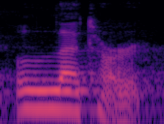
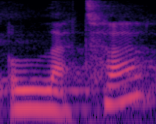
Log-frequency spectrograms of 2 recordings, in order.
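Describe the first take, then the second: First: "letter" ending on a clear R; "letter" as "letterr"; American R. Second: "letter" ending in "uh", no R; "letter" as "lettah"; British dropped R. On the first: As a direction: say "letter" with the final R sounded. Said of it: "but we say letter". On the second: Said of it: "letter in British accent". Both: Shown as a demonstration.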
